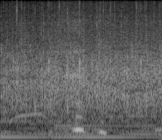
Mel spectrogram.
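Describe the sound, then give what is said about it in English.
An audience claps in a steady, dense wash of applause that holds at an even, moderate level throughout, with a low sustained tone humming underneath. “It's okay to clap.”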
